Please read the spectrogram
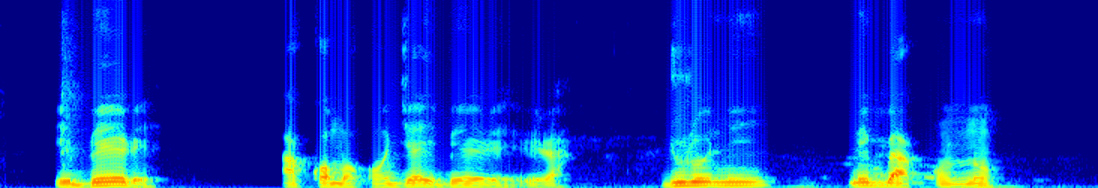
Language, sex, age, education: Yoruba, male, 46-60, tertiary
